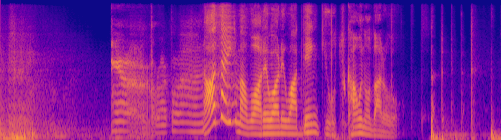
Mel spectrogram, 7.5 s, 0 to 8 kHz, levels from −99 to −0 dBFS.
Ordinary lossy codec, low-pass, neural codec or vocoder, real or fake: none; 7.2 kHz; codec, 16 kHz, 1 kbps, X-Codec, WavLM features, trained on Multilingual LibriSpeech; fake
